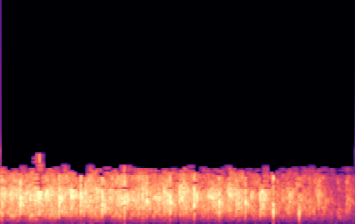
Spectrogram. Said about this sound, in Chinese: 那么现在让我们以热烈的掌声欢迎王教授为我们演讲。谢谢王教授。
